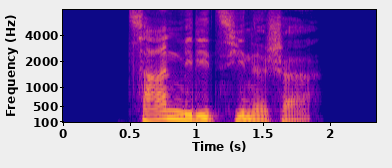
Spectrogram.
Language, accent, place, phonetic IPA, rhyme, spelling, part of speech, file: German, Germany, Berlin, [ˈt͡saːnmediˌt͡siːnɪʃɐ], -aːnmedit͡siːnɪʃɐ, zahnmedizinischer, adjective, De-zahnmedizinischer.ogg
- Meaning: inflection of zahnmedizinisch: 1. strong/mixed nominative masculine singular 2. strong genitive/dative feminine singular 3. strong genitive plural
